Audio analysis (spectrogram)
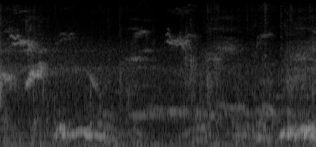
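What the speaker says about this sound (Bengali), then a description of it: "হেভি সাইজে বড় আছে পায়রাগুলো।" Large pigeons in a loft coo in low, throaty bursts close by, with scattered chirps and faint wing rustles between calls.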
